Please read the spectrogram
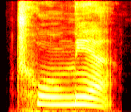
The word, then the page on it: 出面: chū miàn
